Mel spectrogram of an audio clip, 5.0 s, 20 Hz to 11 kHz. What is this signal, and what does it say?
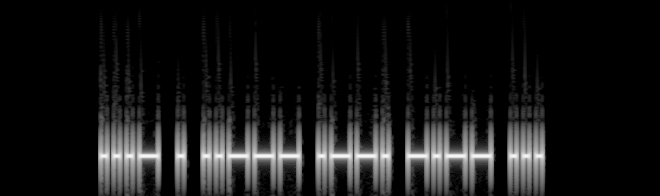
Morse code, heard as a keyed tone, about 25 wpm, 700 Hz. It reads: VE2PYS
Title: DXCC-100 Call Signs - 6 Characters - Repeated 3x - 25wpm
